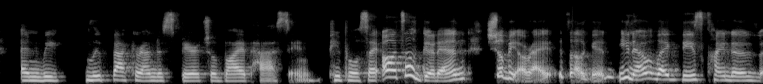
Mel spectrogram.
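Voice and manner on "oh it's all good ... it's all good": dismissive, sing-song, fake put-on Australian accent. The speaker quotes what people tell the speaker: put-on accent. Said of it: "I like the accent that you put on there".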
